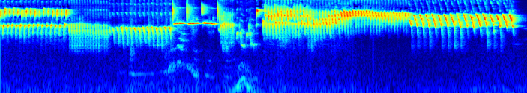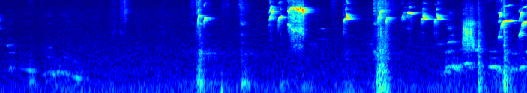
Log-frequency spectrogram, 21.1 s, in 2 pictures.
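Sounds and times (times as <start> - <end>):
canary singing trills and rolling tours: 0.0 - 10.5, 14.5 - 14.8, 15.9 - 21.0.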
